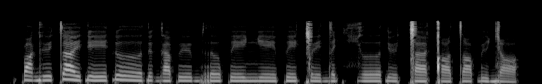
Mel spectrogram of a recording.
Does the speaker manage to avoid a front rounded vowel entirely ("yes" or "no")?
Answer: no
